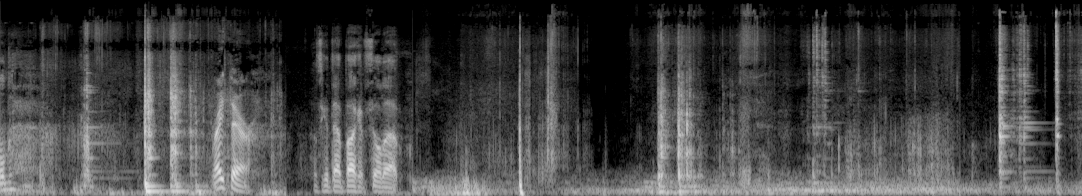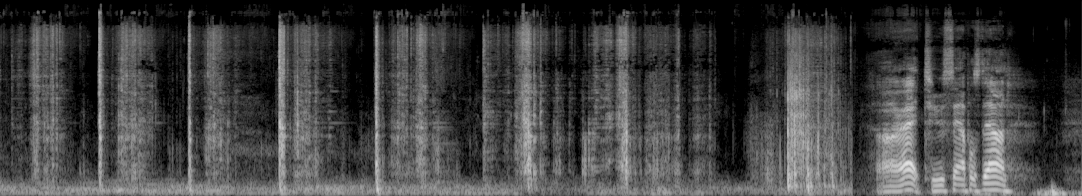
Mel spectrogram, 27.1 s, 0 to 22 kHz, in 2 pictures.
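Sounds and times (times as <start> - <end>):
gravel scraping: 0.0 - 25.0
stones clinking in bucket: 12.5 - 24.2.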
